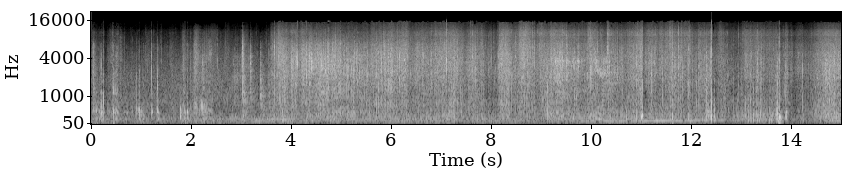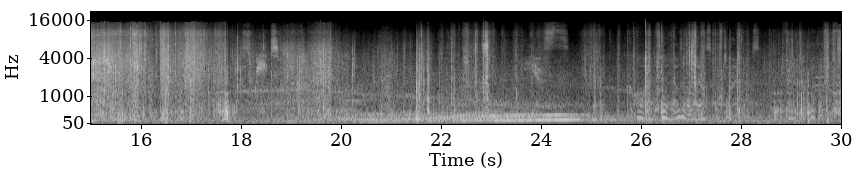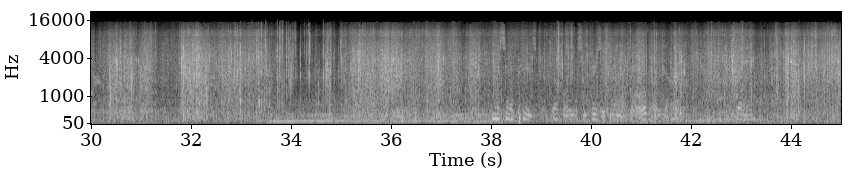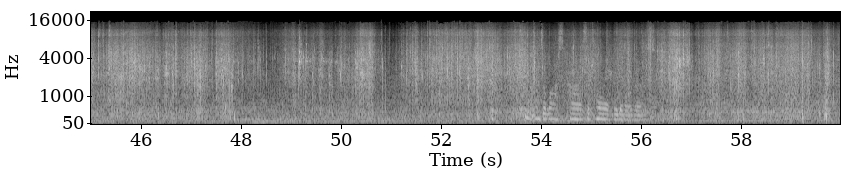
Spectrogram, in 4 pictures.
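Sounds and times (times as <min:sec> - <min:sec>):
plastic bags rustling and crinkling: 0:00.0 - 0:59.9
low wavering drone: 0:17.4 - 0:26.8.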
